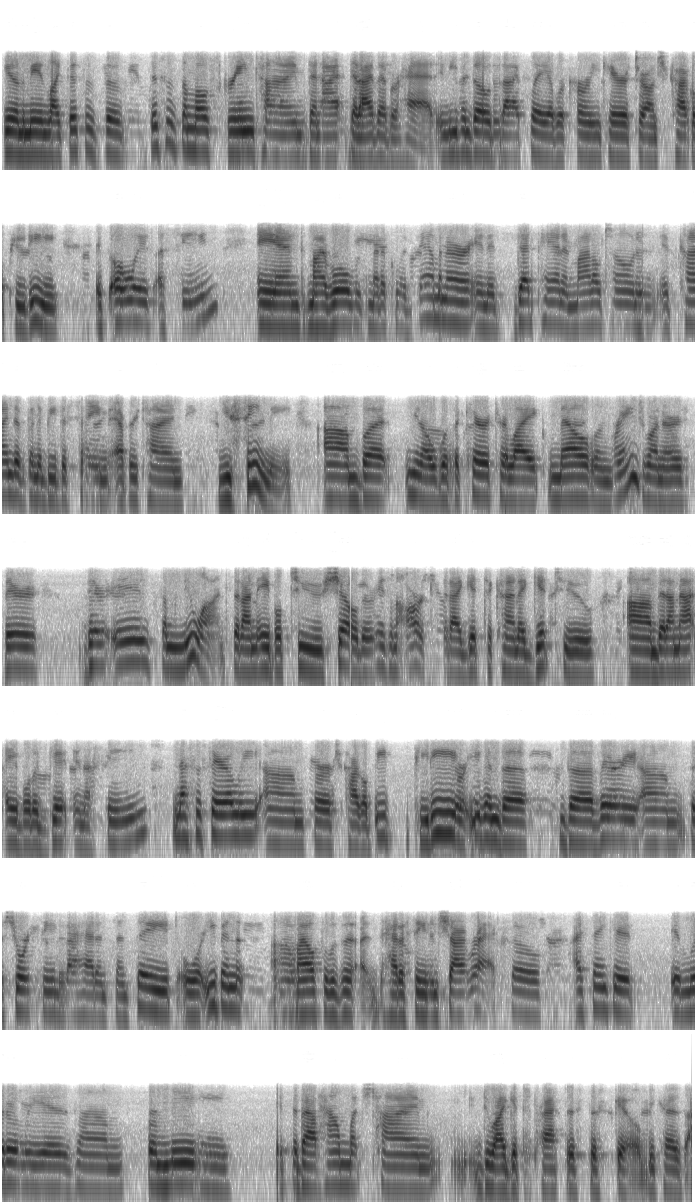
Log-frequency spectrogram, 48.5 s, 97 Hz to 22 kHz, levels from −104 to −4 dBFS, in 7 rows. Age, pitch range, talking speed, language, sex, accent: 30-49, 150-170 Hz, 200 wpm, English, female, American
